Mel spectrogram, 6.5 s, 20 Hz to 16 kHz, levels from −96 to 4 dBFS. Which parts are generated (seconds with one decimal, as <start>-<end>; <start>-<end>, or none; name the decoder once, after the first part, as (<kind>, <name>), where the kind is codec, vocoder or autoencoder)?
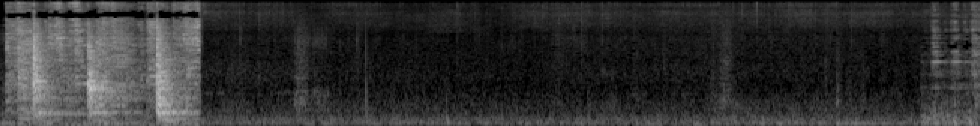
none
